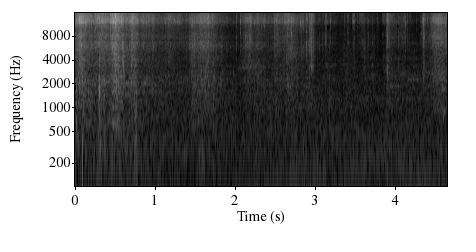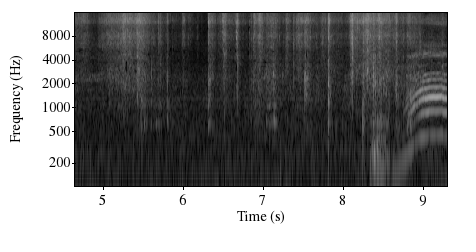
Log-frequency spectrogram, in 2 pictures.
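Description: Two cats fighting: scattered scuffling and rustling of paws and bodies in dry leaves, then near the end one cat lets out a single drawn-out yowl that rises and falls in pitch.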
